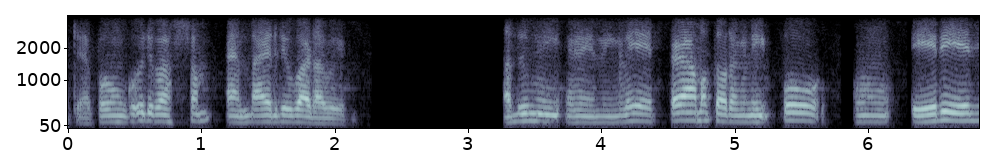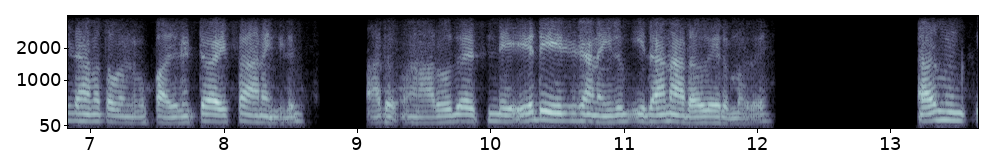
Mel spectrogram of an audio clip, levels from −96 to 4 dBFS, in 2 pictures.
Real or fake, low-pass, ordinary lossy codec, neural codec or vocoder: fake; 3.6 kHz; Opus, 16 kbps; codec, 24 kHz, 0.9 kbps, WavTokenizer, medium speech release version 1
